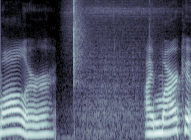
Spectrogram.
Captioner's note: torch hissing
